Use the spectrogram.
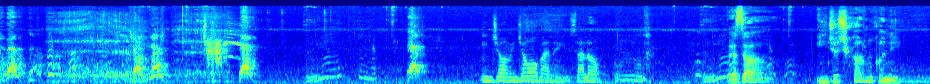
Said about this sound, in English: You get like the dog barking, kind of like a warning sign.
